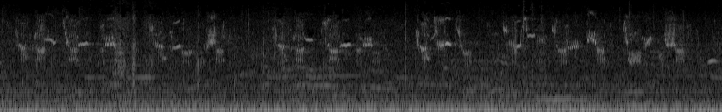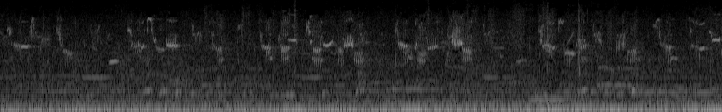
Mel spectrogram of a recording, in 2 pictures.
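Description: Birds chirping all through, many short high calls overlapping, over a steady low hum.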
